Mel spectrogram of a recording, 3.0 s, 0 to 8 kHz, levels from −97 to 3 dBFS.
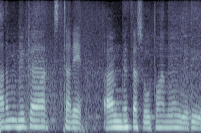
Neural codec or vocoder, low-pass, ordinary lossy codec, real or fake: codec, 16 kHz, 0.5 kbps, X-Codec, HuBERT features, trained on general audio; none; none; fake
